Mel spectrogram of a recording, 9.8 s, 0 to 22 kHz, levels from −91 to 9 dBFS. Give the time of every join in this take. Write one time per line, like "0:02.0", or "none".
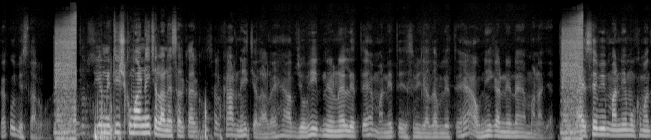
0:08.6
